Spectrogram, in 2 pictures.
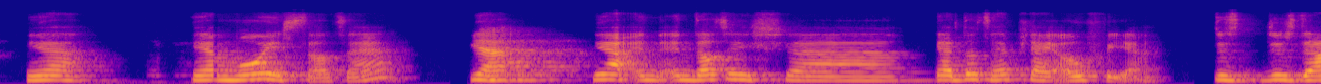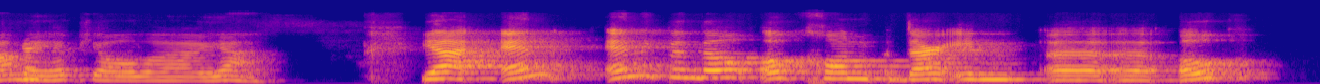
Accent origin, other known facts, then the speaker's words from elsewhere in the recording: Nijmegen, Gelderland, Netherlands; now in Brabant, Netherlands; ik kom uit Nijmegen.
